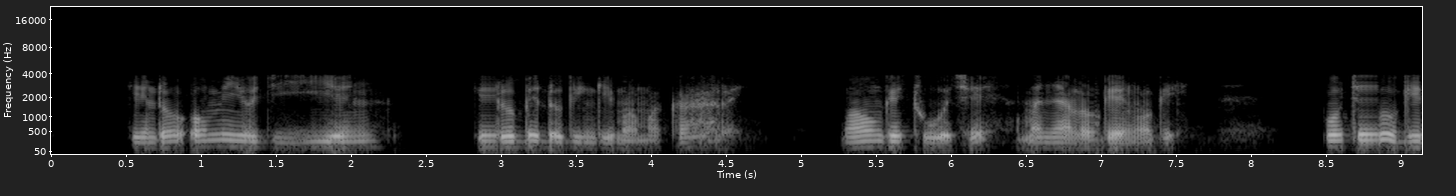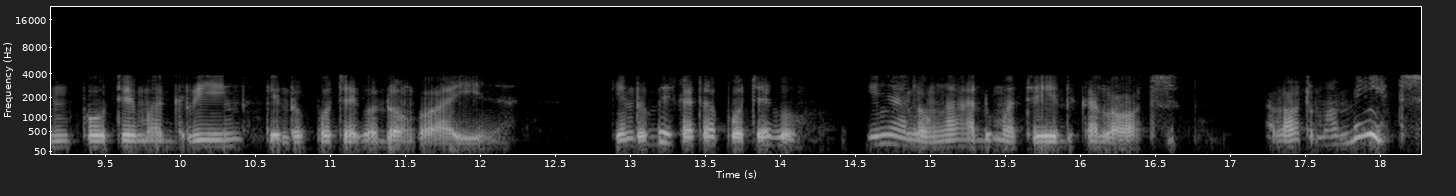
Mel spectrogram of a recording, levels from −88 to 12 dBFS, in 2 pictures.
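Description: Throughout the clip the speech carries plainly audible iLBC codec damage. Nothing above 4 kHz survives, and the voice has a slightly rough, synthetic edge from the coarse excitation coding, which fits iLBC's 13.33 kbps mode with 30 ms frames. What sets it apart from other narrowband coders is that each frame is coded on its own, so damage never carries over from one frame into the next.

That independence shapes the lost iLBC frames. At 2.87 to 2.99 s, just before "bedo gi ngima", about 90 ms drops out. Another 60 ms goes at 6.93 to 7.00 s. The longest loss, 120 ms, runs from 8.73 to 8.86 s, just before "gin pote ma". A final 60 ms is lost at 10.23 to 10.30 s, between "gin pote ma" and "kendo potego". These lengths point to runs of two to four 30 ms frames. Rather than going silent, each gap is filled by the decoder repeating the last pitch cycle blended with noise, which gives a held, faintly buzzy or breathy vowel. 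Over the 120 ms loss this fill fades as it goes on. Unlike concealment in codecs that depend on earlier frames, the voice is right again almost at once after each gap, with no smeared recovery.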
